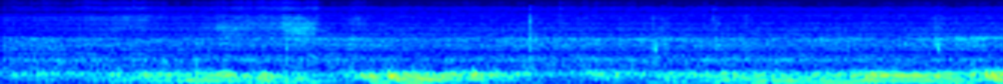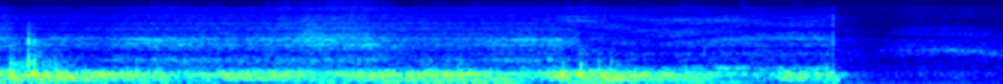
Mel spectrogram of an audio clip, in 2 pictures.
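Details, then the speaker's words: Rhonchi in a nursing lung auscultation demonstration: low, coarse snoring-like rumbles through the breaths from the large airways, best heard over the trachea and main stem bronchi, clearable by coughing or suctioning. "the thing is with ronai is that you can clear it and you can clear it with a cough um or you can suction it out"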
